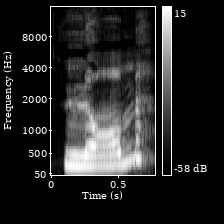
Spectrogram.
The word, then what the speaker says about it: l'homme: L'homme aime les pommes violettes. L'homme means the man. The H is silent.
